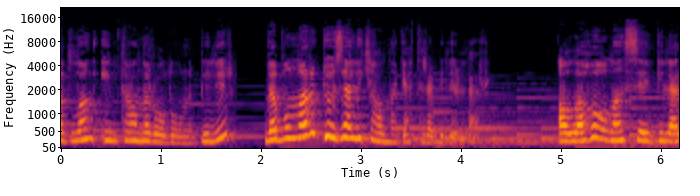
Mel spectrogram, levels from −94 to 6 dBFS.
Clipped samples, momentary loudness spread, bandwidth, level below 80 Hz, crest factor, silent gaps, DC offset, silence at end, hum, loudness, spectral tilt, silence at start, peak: under 0.1%; 16 LU; 12.5 kHz; -64 dBFS; 18 dB; none; under 0.1%; 0 s; none; -23 LUFS; -6 dB/octave; 0 s; -4 dBFS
